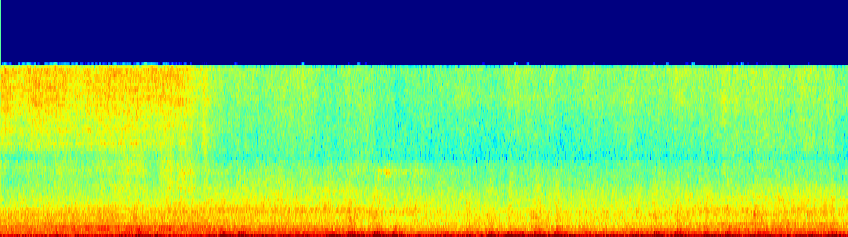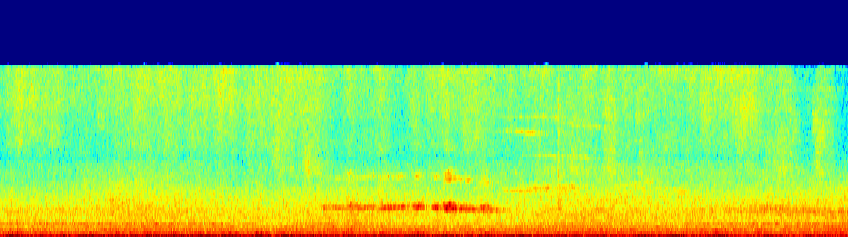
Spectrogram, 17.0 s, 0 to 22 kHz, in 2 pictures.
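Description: CPTM Série 7000 electric commuter train passing close by as it pulls into a station: a steady rumble with wheels clacking over rail joints. A brief high wheel squeal comes about twelve seconds in.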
